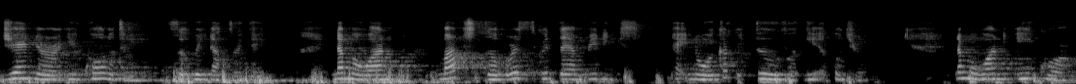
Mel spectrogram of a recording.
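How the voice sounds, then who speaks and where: A woman teacher with a Vietnamese accent walks through textbook words, reading each English word and then explaining it in Vietnamese. Her voice sits a little high. The recording is roomy, with a long echo and clear hiss behind it. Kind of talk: bilingual textbook lesson. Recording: echoey room with noise.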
